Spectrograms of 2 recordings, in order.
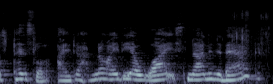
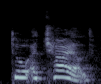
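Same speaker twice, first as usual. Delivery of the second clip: ordinary delivery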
